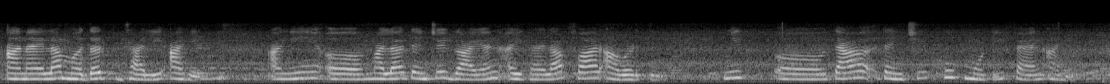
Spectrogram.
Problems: constant background noise, continuous background conversations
